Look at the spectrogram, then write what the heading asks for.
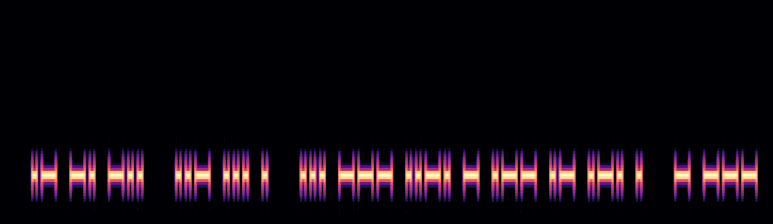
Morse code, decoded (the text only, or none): AND USE SOFTWARE TO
